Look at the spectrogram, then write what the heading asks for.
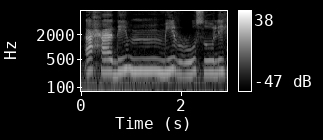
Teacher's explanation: এখানে তানভীনের পরে মিম এসেছে তাহলে গুন্নাহ সহ মিলিয়ে পড়বো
